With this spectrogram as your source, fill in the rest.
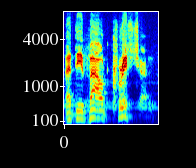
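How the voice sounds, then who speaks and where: An actor playing a vengeful, servile cult henchman with deliberate, archaic speech in 1930s radio drama style. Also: a little high, big pitch swings, creaky, sharp tone, heavily acted. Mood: eager, conniving.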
